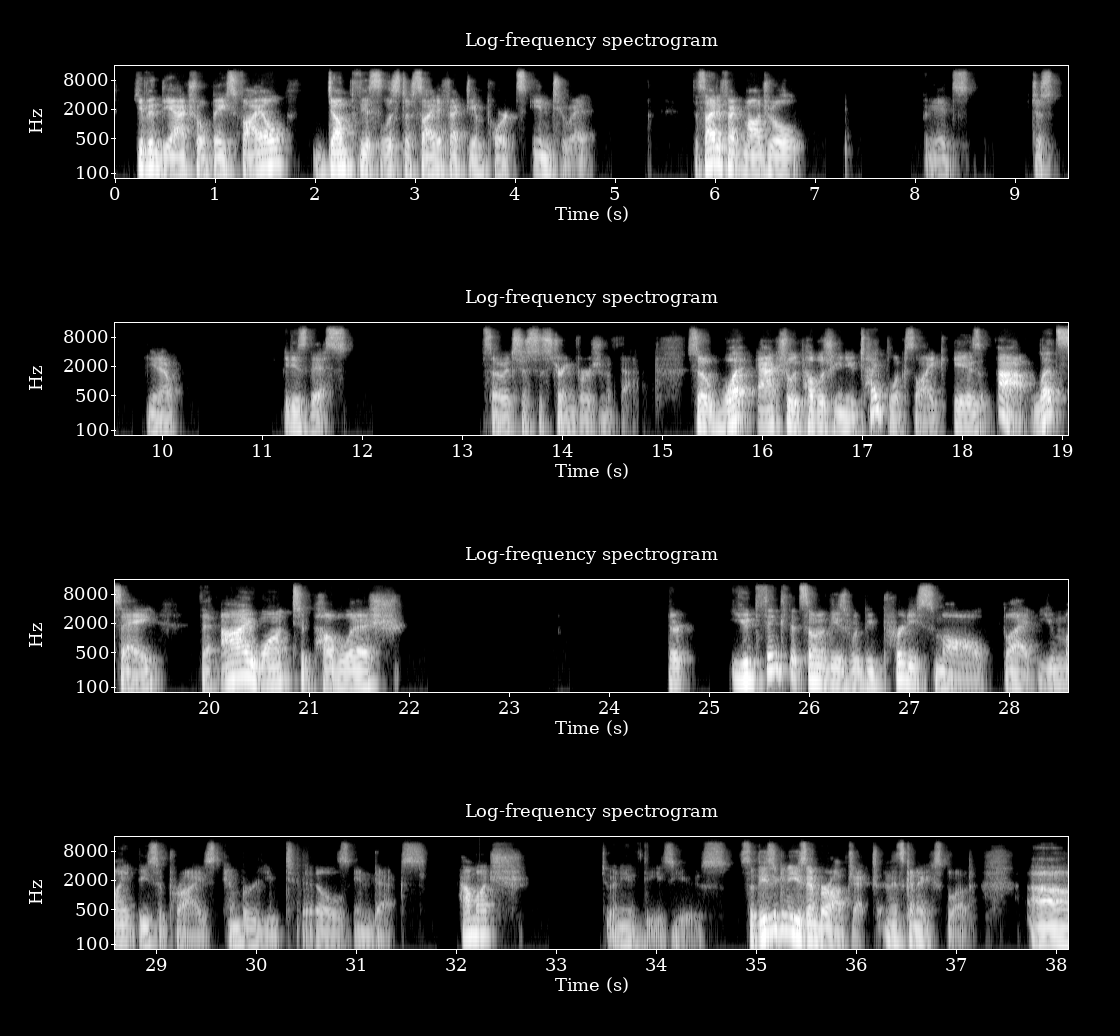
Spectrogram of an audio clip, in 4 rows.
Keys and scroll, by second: 10.9 shift+super+], 14.0 shift+super+[, 27.3 super+p, 37.7 super+w.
